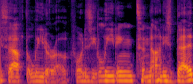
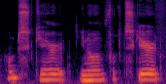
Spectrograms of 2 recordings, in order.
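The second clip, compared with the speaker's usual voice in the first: higher, whispered mock fear; mock scared kid; 4 semitones higher, 7 dB quieter than usual. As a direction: imitate a frightened kid in the principal's office. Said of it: "he's like".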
